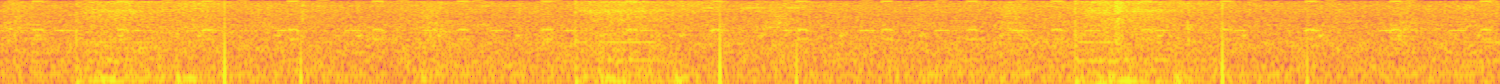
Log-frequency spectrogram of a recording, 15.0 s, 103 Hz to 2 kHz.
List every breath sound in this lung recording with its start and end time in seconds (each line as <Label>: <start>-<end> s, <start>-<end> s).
Inhalation: 0.74-2.24 s, 5.74-7.24 s, 10.70-12.20 s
